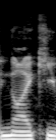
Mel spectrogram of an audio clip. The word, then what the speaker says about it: Nike: Like there's a bunch of Ike words in the English language and they're all pronounced ike. like Mike Tikeke. You know what I'm saying? But Nike is the one difference that I've always known.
